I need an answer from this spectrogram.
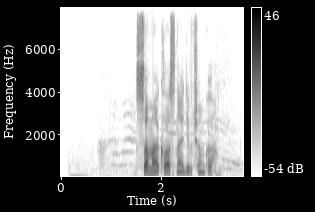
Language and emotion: Russian, positive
